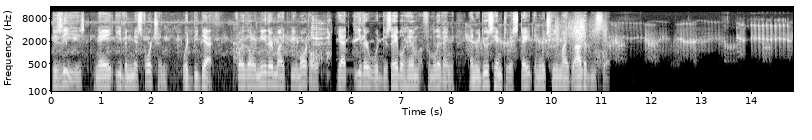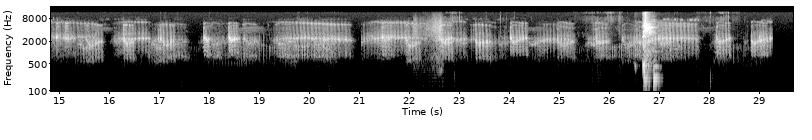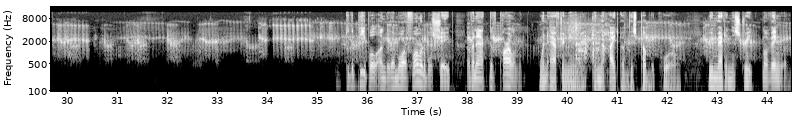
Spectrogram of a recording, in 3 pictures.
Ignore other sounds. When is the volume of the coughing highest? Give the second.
27 s.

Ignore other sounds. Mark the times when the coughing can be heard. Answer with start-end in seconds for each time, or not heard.
3.6-4.2, 5.2-5.6, 26.5-27.1, 40.1-41.2.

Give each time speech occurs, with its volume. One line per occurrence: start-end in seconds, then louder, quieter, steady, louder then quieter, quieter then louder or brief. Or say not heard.
0.0-11.2 steady
35.5-44.4 steady.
